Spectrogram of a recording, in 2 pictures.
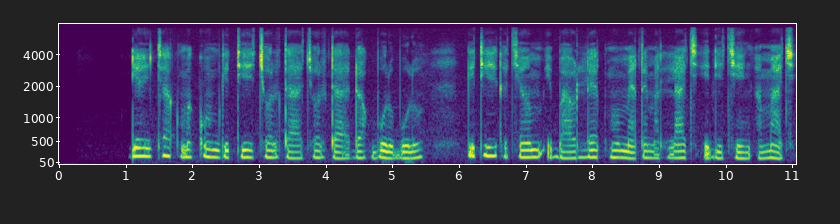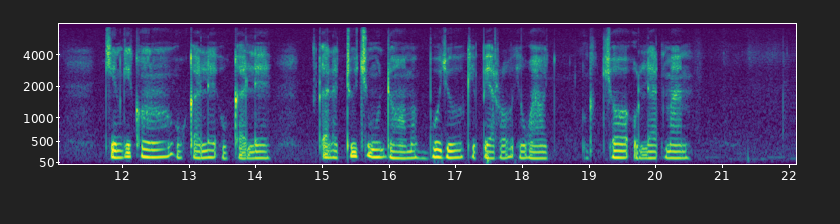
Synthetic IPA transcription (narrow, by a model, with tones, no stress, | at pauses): ɡje˦ŋt͡ʃa˦kmɐ˦ko˦mɡi˦tje˦t͡ʃɔ˦lta˨t͡ʃɔ˦lta˨dɔ˦k̚bo˦lo˨bo˨lo˦ɡ̥i˦tje˦ka˨t͡ʃa˦mḭ˨ba˨ɔ˨lɛ˦tmɔ˦mɛ˨tːɛ˦ma˨la˦t͡ʃi˨dje˨t͡ʃe˨ŋa˨ma˨t͡ʃ | kʰi˨nɡi˦kʰɔ˦nɔ˦o˨ka˨le˦ʔo˨kʰa̰˨le˦ | kʰa̰˨la˨tu˦t͡ʃmo˦dɔ˨ŋɔ˨mɐ˨bo˦d͡ʒo˦ki˦pɪ˨ɾɔ˨i˨wa˨ŋɔ˨ | t͡ʃɔ˦o˨lɛ˦tma˦n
